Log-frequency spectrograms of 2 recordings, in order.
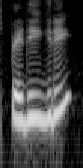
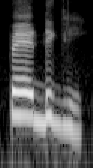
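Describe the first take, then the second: First: Said in the usual way. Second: Pedigree said firmly as three syllables, falling at the end; three-syllable demonstration. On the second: Shown as a demonstration. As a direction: pronounce pedigree louder, as a model word. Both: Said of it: "So three syllables".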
